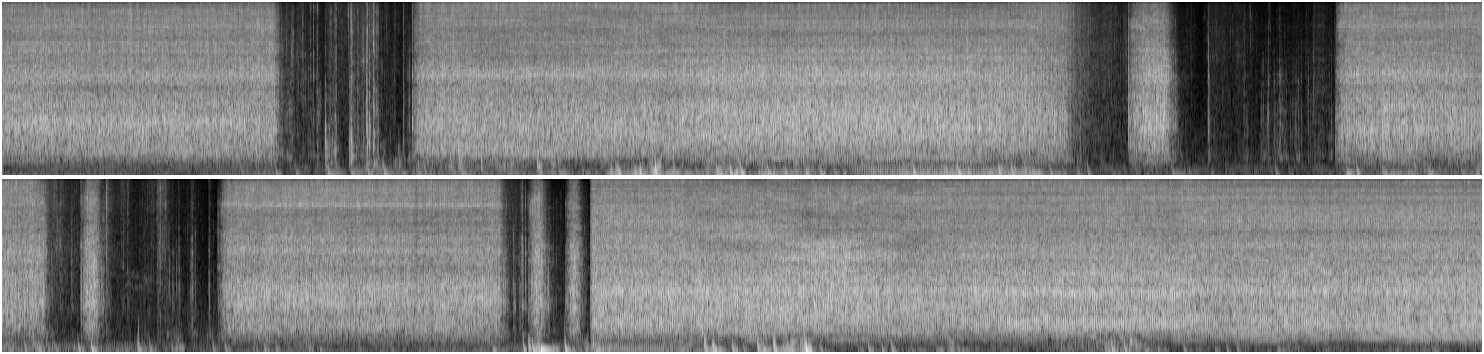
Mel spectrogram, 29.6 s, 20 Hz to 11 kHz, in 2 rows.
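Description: Hyper Tough 20-volt cordless reciprocating saw cutting through tree limbs, its blade running in long stretches and stopping briefly four times.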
